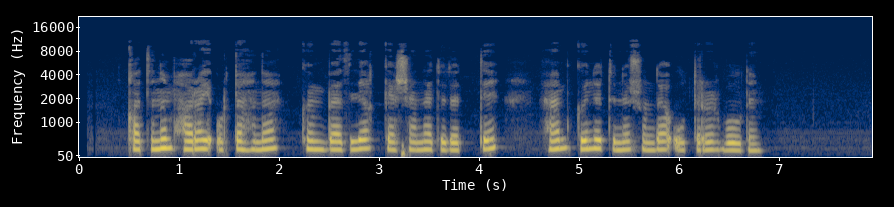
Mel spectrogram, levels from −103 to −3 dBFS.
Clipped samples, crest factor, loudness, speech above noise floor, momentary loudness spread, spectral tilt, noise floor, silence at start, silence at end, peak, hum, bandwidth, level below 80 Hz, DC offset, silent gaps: under 0.1%; 18 dB; -25 LUFS; 49 dB; 8 LU; -7 dB/octave; -73 dBFS; 0.5 s; 1.1 s; -8 dBFS; none; 7 kHz; -66 dBFS; under 0.1%; none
